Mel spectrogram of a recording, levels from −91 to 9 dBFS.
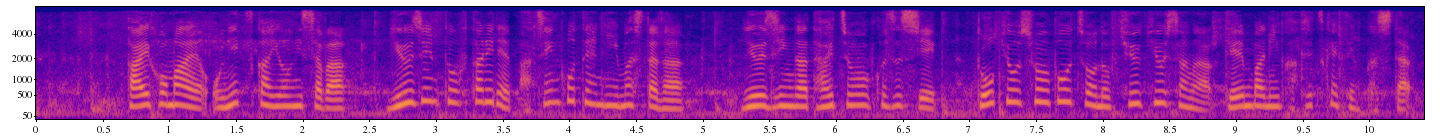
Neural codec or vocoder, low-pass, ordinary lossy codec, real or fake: codec, 16 kHz, 4 kbps, X-Codec, HuBERT features, trained on LibriSpeech; 7.2 kHz; none; fake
